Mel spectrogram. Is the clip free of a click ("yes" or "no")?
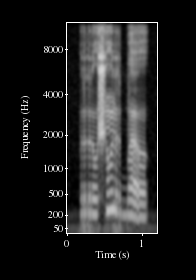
yes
